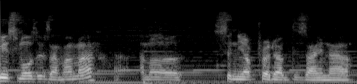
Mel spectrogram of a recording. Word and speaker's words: Amama: Did I pronounce that well? Yeah, you did. I did. Amama.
